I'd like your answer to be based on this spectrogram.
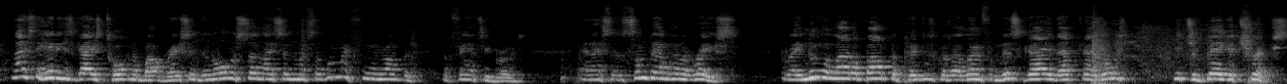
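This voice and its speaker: A man with a New Jersey accent talks at a very fast pace in an extremely high pitch, with ordinary pitch variation. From Bayonne, New Jersey. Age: 80s+. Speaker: pigeon racer, veteran. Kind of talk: interview answer.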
